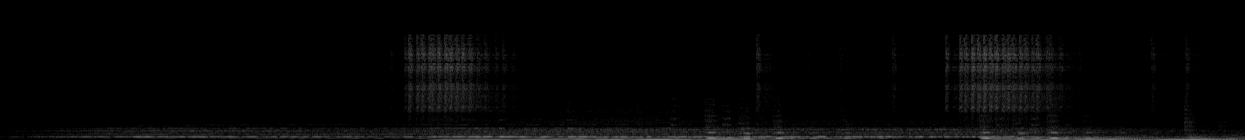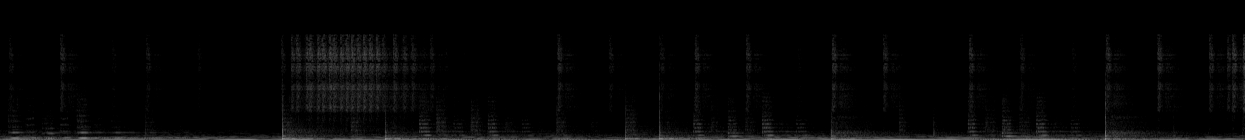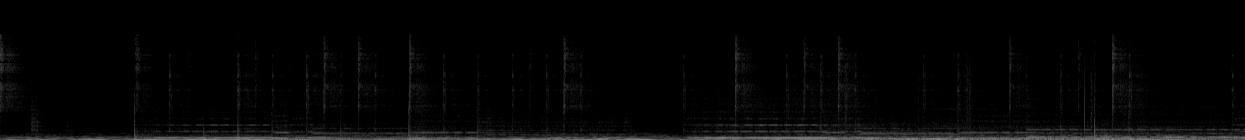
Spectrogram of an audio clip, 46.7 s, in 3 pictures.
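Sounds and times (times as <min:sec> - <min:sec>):
ambient music: 0:00.0 - 0:46.6.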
